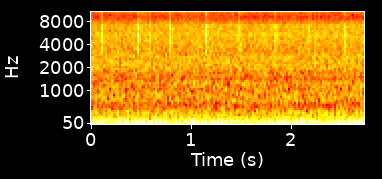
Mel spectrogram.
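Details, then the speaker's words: Proton Waja MMC automatic after genuine Evo9 stepper motor fitted and reset; in reverse/drive on handbrake, A/C full blast and all electrical loads on: low even idle, no misses or knocks, holding about 678–718 rpm. "So dia main antara 6878. Cantiklah dengan aircond fully blast semua load semua buka dah elektronik."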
